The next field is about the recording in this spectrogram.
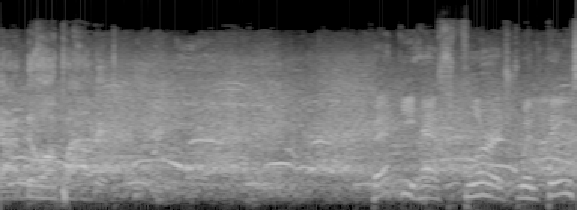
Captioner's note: crowd chanting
